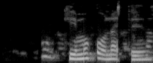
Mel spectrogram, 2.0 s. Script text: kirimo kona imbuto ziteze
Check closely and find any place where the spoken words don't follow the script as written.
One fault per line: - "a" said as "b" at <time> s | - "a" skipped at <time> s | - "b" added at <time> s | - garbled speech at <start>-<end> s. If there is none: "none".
- "imbuto" skipped at 1.5 s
